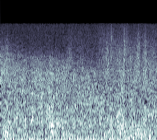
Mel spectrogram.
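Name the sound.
thunderstorm with rain and thunder, film sound effect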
